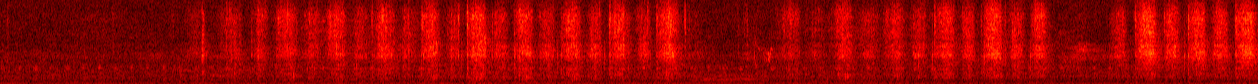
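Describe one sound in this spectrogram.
A tomato is rubbed quickly against a metal grater.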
